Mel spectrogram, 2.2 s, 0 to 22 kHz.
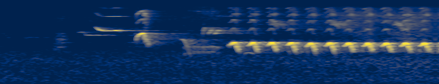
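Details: Nightingale song recorded overnight on 23–24 April 2022 beside the Żerański Canal: a few high slurred notes, then a rapid, even run of about a dozen loud pulsed notes on a single pitch.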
